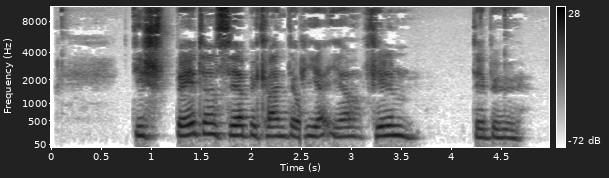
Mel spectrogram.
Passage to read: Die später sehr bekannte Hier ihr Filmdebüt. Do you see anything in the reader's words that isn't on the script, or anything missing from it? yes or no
no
